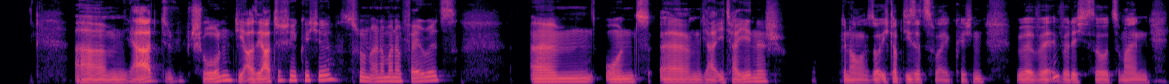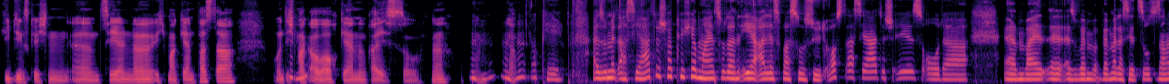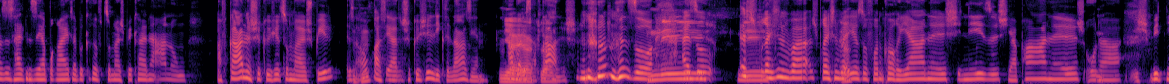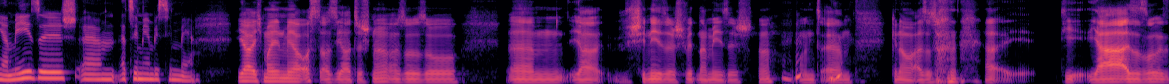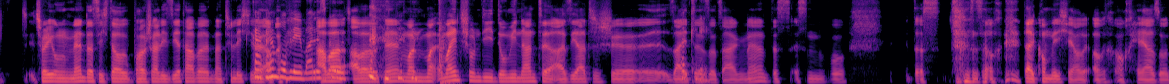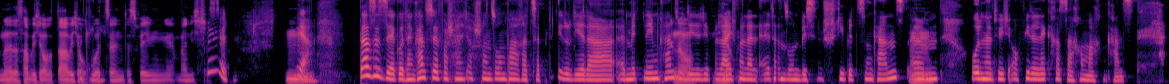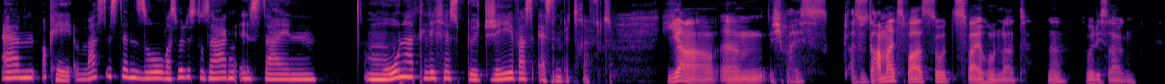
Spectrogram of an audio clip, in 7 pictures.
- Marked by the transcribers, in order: in English: "Favorites"; drawn out: "Ne"; laugh; "Vietnamesisch" said as "Vietniamesisch"; laughing while speaking: "so"; joyful: "Gar kein Problem, alles gut"; laugh; tapping; laughing while speaking: "das ist auch"
- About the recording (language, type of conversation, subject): German, advice, Wie kann ich lernen, mich günstig und gesund zu ernähren, wenn ich wenig Zeit und Geld habe?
